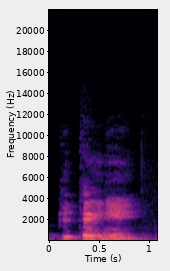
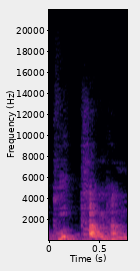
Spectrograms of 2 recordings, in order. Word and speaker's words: 뷰테인: 뷰테인이 탄소 4개, 수소 10개 붙어 있는 겁니다. 그거를 옛날 발음으로 부탄하는 거예요. 뷰테인을.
